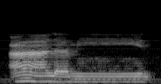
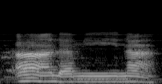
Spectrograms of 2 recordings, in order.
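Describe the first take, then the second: First: The word ends on a silent n consonant. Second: The word ends with an added final a vowel. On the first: The speaker calls it right. "mematikan huruf yang akhir" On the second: The speaker calls it wrong. "tidak boleh dibaca alamina"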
